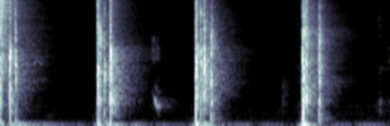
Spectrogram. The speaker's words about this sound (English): I don't know if you all clap. Are you clapping, son? That's very good.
